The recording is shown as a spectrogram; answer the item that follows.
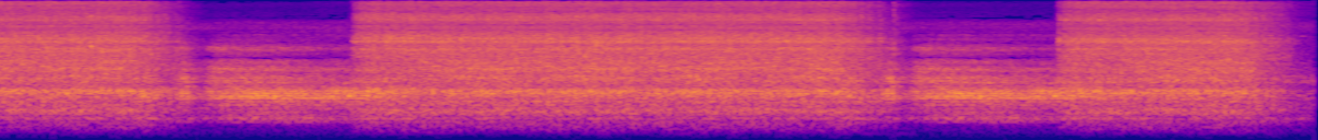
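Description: Heng Long RC tank's drive motors and gearboxes whirring steadily as the tracks run, with two short dips in the sound, about a second in and about five seconds in. The tank is fired on the move, and the Komodo+ unit answers with its brief anti-recoil jerk of the tracks.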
